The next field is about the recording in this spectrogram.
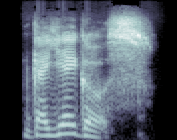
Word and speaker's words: Gallegos: It's a Spanish name, and so just going forward, when you see two L's together in Spanish, it's always pronounced as a Y. – Yes. – So, Gallegos.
